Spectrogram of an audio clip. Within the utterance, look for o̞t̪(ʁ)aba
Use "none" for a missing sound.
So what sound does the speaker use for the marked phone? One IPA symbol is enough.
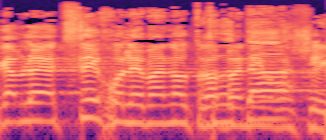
ʁ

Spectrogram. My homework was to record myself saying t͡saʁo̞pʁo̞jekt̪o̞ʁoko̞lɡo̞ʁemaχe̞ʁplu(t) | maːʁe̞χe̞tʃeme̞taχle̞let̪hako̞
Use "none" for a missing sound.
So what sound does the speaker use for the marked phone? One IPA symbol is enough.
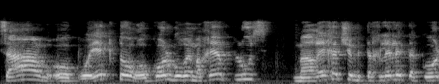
s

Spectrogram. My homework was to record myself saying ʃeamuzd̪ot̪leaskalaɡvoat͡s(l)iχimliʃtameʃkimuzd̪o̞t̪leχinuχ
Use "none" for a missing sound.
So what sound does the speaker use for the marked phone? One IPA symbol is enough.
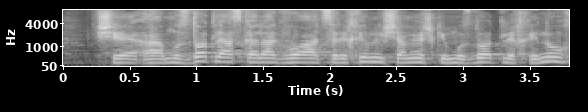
ɾ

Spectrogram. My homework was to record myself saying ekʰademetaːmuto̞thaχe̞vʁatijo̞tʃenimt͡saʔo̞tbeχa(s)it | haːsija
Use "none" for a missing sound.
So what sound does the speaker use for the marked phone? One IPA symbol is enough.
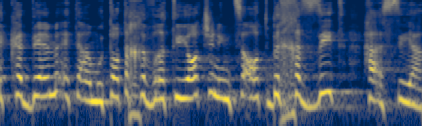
z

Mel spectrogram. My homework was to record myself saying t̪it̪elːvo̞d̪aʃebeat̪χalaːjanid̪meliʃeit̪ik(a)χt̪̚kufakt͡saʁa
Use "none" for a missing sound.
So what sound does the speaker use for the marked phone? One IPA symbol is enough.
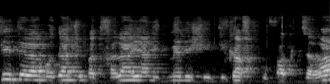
a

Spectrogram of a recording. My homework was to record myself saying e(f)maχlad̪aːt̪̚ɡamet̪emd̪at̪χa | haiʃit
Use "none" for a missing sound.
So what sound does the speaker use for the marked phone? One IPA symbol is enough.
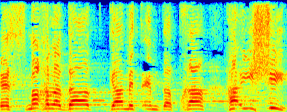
s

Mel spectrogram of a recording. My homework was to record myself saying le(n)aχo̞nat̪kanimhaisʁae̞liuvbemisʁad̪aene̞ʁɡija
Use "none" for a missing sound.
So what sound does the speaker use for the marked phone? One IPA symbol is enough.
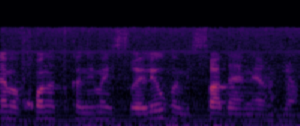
m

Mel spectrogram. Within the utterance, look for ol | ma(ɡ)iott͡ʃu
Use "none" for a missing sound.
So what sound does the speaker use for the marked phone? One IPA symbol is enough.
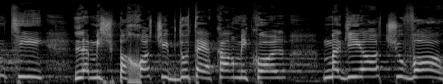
ɡ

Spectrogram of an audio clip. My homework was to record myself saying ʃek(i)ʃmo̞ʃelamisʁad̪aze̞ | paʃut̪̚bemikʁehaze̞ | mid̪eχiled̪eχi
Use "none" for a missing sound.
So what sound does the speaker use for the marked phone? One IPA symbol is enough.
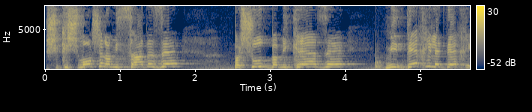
i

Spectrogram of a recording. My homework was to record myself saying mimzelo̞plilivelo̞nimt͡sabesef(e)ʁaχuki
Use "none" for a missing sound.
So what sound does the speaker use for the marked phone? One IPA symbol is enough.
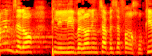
e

